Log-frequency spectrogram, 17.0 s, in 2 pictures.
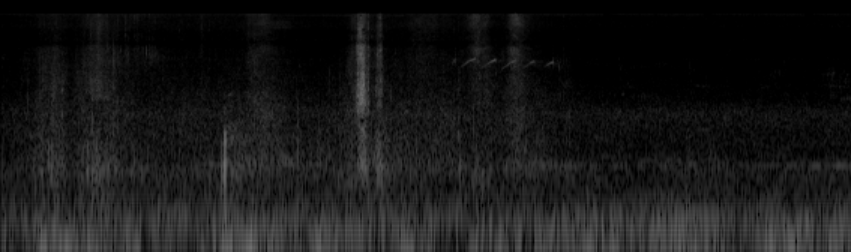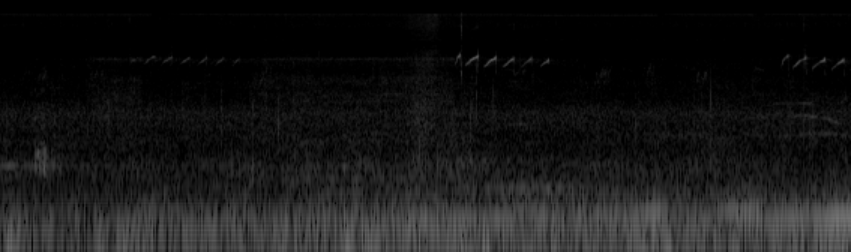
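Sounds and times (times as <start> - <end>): small bird chirping: 4.2 - 17.0.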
